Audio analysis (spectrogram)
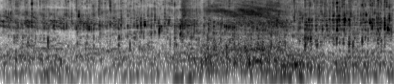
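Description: Water runs steadily while white eggplant plants are watered outdoors, a continuous close gushing and splashing that stays loud and even for the whole stretch, with no voices.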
